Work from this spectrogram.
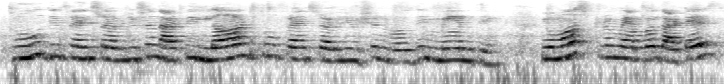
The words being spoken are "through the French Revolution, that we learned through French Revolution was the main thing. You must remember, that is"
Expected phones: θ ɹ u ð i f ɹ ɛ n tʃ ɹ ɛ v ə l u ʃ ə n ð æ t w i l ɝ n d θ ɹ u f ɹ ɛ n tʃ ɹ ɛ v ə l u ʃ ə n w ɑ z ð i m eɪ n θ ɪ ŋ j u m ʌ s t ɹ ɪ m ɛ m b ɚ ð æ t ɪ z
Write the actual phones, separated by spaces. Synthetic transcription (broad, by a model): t ɹ u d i f ɹ ɛ n tʃ ɹ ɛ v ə l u ʃ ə n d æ t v i l ɝ n d t ɹ u f ɹ ɛ n tʃ ɹ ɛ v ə l u ʃ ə n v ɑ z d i m eɪ n t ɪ ŋ j u m ʌ s t ɹ ɪ m ɛ m b ɚ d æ t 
